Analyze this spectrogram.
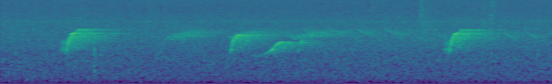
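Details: Asian paradise flycatcher giving harsh, grating calls, some doubled into a high rasp followed by a lower one, three bursts spaced over about four seconds against steady background hiss.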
